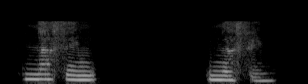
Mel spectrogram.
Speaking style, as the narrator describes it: he sadly repeated

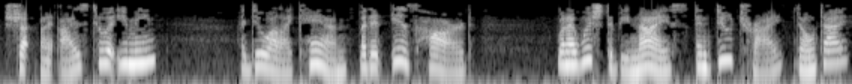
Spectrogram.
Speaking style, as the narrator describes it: asked Molly

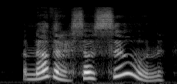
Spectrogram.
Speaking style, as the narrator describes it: she exclaimed, her eyes filled with delight

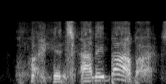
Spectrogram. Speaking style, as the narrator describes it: Scrooge exclaimed in ecstasy

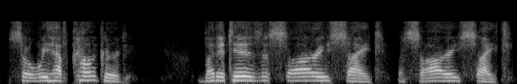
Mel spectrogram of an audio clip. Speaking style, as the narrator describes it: he sang out in a trembling, excited voice

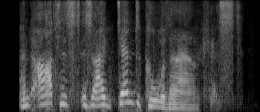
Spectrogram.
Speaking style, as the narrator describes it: he cried

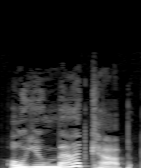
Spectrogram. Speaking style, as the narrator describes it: exclaimed the elder girl

